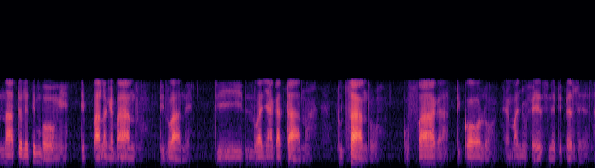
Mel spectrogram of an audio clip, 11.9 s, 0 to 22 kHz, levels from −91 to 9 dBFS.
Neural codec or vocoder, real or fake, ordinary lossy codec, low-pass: vocoder, 22.05 kHz, 80 mel bands, WaveNeXt; fake; none; 3.6 kHz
